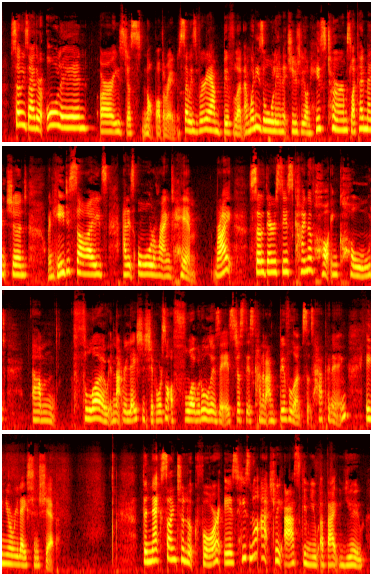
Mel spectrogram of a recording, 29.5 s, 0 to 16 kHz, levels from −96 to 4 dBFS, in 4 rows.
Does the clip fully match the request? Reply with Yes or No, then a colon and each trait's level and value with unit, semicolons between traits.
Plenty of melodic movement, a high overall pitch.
Yes: wide, 5.7 semitones; high, 215 Hz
